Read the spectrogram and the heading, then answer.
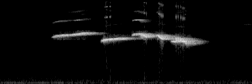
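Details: Rooftop recording of an Oriental magpie-robin: one clear high whistle followed by a lower slurred whistle and a buzzy falling finish, delivered as a single phrase in a quiet setting.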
